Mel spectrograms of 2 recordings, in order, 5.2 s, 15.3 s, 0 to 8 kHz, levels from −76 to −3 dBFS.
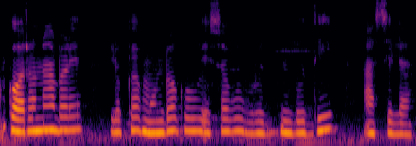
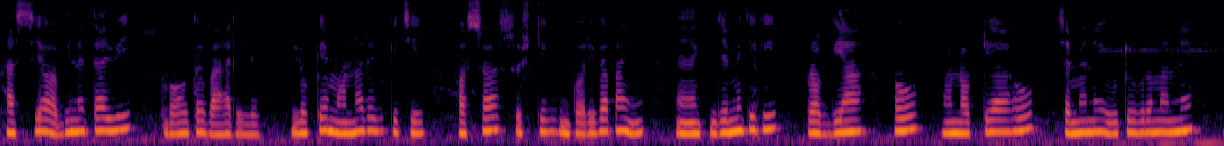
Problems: constant background noise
